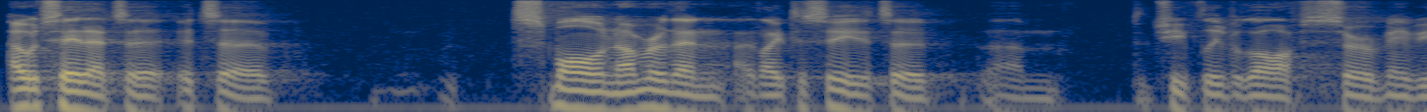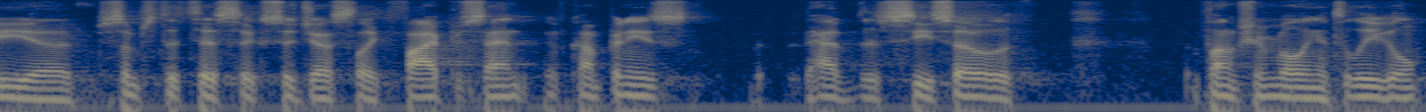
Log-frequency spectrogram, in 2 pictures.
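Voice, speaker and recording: A man's voice: low-pitched, level tone, normal speed, sharp tone. A man speaking on a conference panel as a former security chief, earnest and often repeating words as he thinks. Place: conference hall. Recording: echoey conference hall.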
